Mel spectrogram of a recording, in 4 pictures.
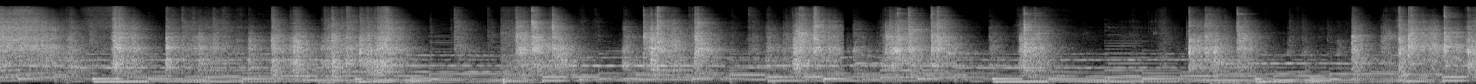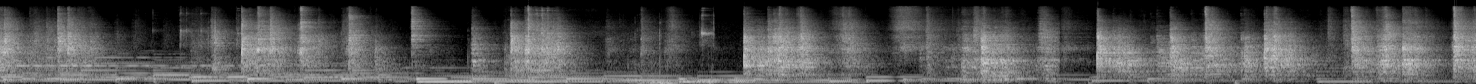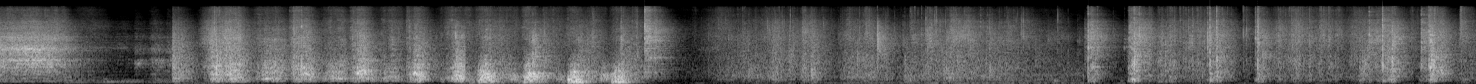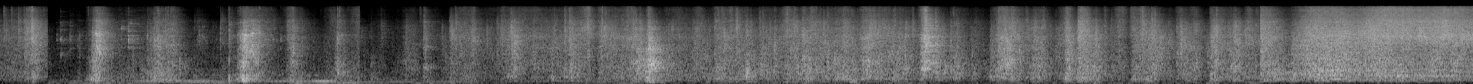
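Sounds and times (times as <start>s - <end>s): scraping and rubbing: 0.0s - 18.6s, 19.5s - 59.0s
tools and materials knocking: 22.2s - 23.5s, 24.3s - 30.3s, 31.0s - 36.2s.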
